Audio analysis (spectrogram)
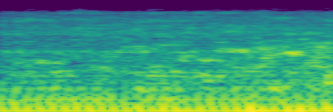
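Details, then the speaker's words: Stalled fuel-injected Honda Beat scooter restarted after oil was injected into the cylinder to free carbon holding the valves open, which was leaking compression: engine catches straight away, settles into steady even thrum, slight smoke from the oil; running normally. "motornya alhamdulillah langsung hidup teman-teman ya."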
